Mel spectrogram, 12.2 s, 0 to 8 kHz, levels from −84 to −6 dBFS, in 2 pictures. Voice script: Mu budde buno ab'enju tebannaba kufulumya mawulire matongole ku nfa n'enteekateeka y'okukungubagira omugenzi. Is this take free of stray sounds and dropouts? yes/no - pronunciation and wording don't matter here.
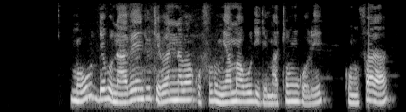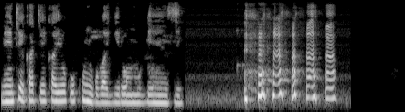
no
